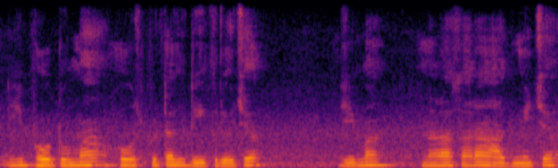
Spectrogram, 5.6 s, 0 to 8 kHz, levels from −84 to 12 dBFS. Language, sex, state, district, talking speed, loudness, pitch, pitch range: Rajasthani, male, Rajasthan, Nagaur, 130 wpm, -17 LUFS, 150 Hz, 145-155 Hz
